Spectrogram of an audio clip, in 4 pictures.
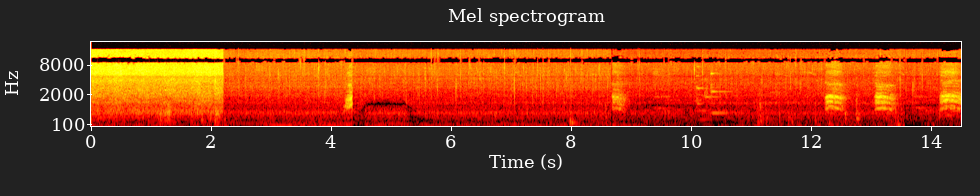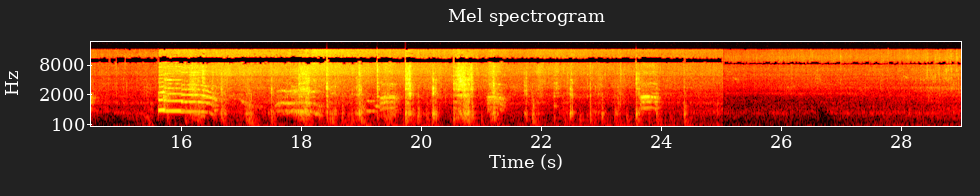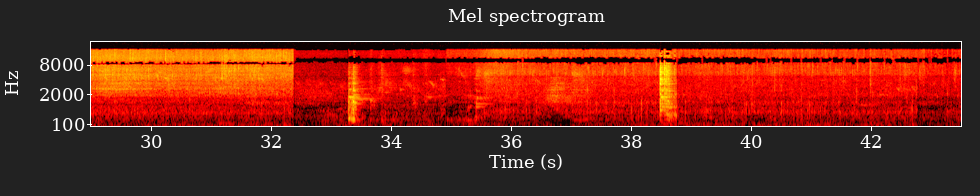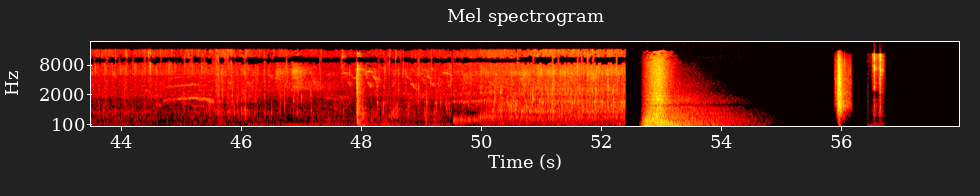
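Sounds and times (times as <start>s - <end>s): masala frying in a pot: 0.0s - 32.4s, 33.4s - 52.4s
metal spoon scraping clay pot: 15.9s - 23.7s
metal lid clanking: 33.3s - 33.8s, 38.5s - 38.8s.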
